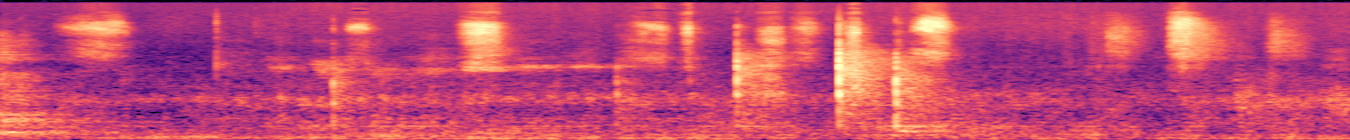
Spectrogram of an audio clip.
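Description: Pen scratching out a maths solution on paper, with soft irregular strokes and scrapes close up over a steady background hiss, and no clear talk.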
